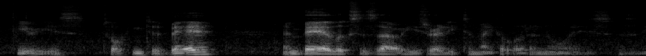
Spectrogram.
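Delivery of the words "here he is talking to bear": ordinary delivery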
